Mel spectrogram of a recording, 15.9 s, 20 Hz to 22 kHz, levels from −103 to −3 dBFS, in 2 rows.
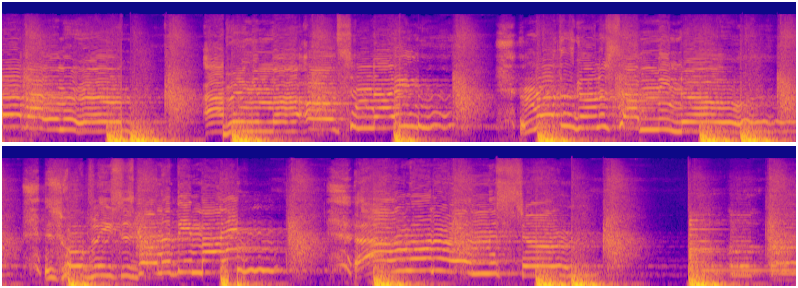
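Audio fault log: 1.19–1.37 s, 2.21–2.58 s, 3.97–4.25 s, 10.10–10.38 s and 13.63 s: compressed frames skipped. Whole blocks of coded audio never reach the output, so the sound lurches forward. The first three jumps lose about a fifth of a second each. The last two lose about a tenth. Each gap spans whole frames.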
